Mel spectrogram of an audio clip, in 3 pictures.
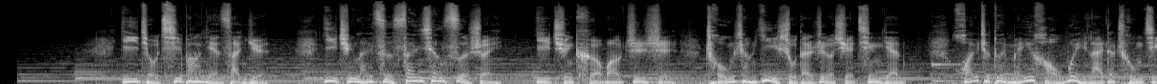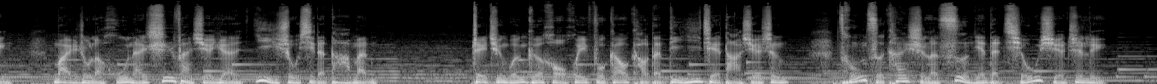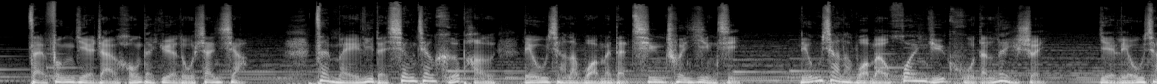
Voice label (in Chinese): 男 专题 人物解说 磁性 厚重 人文 怀念; 同学会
